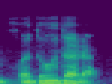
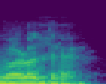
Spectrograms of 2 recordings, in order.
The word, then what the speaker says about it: Vadodara: So uh, this Varoda or Vadodara, how do you pronounce it? Uh, Vadodara.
